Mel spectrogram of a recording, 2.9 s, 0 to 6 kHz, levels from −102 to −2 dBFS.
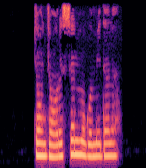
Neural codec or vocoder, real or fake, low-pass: none; real; 5.4 kHz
